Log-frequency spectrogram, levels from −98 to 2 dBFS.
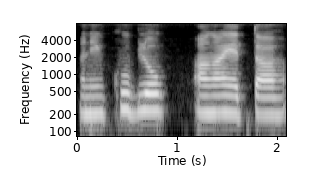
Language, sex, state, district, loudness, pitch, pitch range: Konkani, female, Goa, North and South Goa, -16 LUFS, 210 Hz, 205-225 Hz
